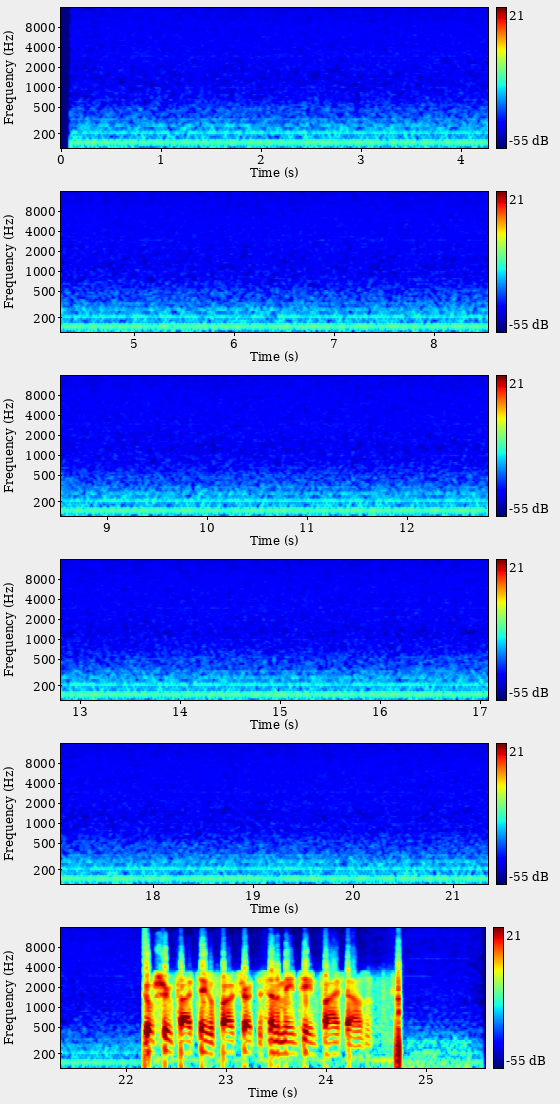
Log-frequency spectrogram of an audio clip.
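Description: A small plane's engine drones steadily in flight.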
